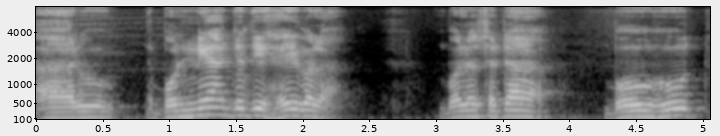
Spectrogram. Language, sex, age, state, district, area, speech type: Odia, male, 60+, Odisha, Balangir, urban, spontaneous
